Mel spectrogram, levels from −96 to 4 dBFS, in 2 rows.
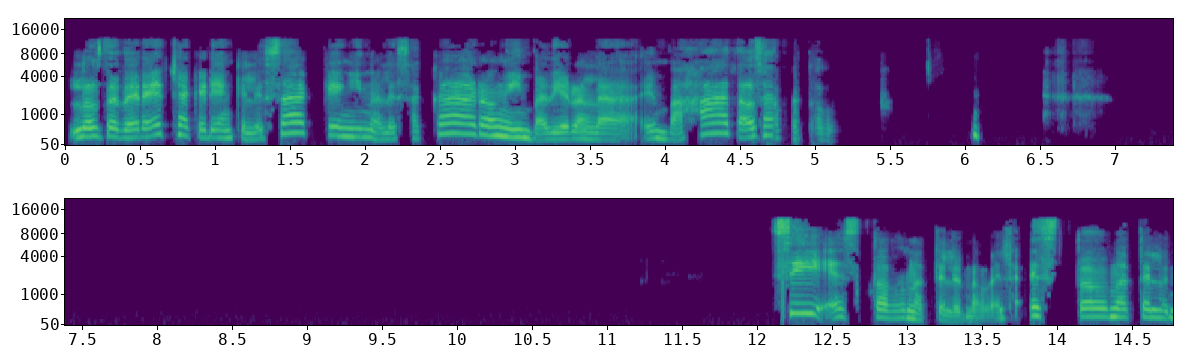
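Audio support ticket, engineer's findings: Repeated packet loss (robotic sound), 4.67 to 5.09 s: speech goes choppy. Six short holes, longest 46 ms, roughly 160 ms lost in total. The jitter buffer or concealment keeps stretching the last bit of sound over each gap, so nearly 40% of that stretch is synthetic fill. Network path, not capture.

5.11 to 5.45 s: speech cuts to a brief fading buzz, then about 280 ms of near silence, and resumes with around 320 ms gone. Likely a long network dropout. Concealment fades out once nothing arrives, and playback picks up later without the missing audio. It follows straight on from the choppy patch, so the same link probably degraded and then stalled.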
